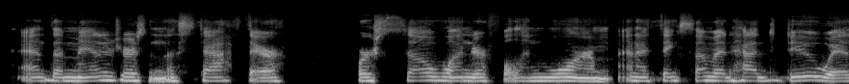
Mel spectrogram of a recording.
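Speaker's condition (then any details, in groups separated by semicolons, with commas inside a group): ALS (Lou Gehrig's disease); fast progressing form; voice wonky, full voice earlier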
